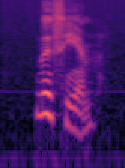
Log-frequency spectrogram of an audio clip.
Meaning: The simplest alkali metal, the lightest solid element, and the third lightest chemical element (symbol Li) with an atomic number of 3 and atomic weight of 6.94. It is a soft, silvery metal
- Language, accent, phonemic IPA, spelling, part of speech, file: English, US, /ˈlɪθi.əm/, lithium, noun, En-us-lithium.ogg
